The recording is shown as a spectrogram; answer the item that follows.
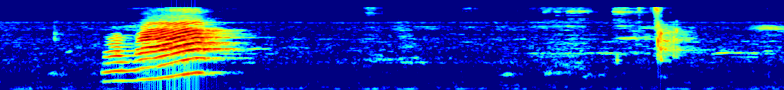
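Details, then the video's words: Pet talking parrot, prompted by its owner to call "Mummy", gives one drawn-out, nasal, rising word-like call of under a second, followed by a faint click in an otherwise quiet room. "Parrot Talking Voice Mummy Mummy"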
